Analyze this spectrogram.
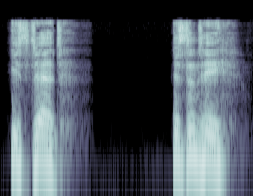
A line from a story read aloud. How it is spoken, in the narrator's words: Reagan called out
